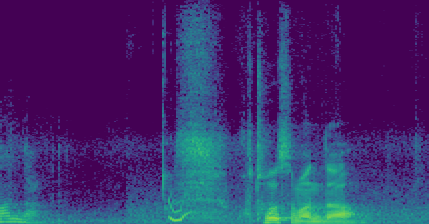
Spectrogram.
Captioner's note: sigh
